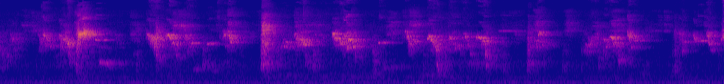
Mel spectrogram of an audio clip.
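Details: Pet budgerigar making a so-called laugh: a bright, rapid run of buzzy chirps and warbled chatter in bursts every second or so, with no other sounds.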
